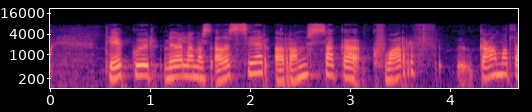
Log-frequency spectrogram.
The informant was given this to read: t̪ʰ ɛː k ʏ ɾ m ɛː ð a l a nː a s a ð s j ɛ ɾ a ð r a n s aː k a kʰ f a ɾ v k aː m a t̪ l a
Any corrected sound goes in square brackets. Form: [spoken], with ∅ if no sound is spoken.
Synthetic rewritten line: t̪ʰ ɛː k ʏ ɾ m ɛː ð a l a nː a s a ð s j ɛ ɾ a ð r a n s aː k a kʰ [v] a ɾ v k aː m a t̪ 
